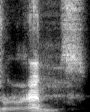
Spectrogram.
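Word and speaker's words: Reims: don't know I never really thought it was pronounced Reams anyhow I always thought it was rem's right but now it turns out it's awesome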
